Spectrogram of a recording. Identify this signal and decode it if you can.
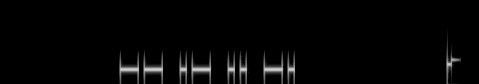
Morse code, heard as a keyed tone, about 20 wpm, 700 Hz. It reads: MAIN
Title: Top 300 Words 20wpm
